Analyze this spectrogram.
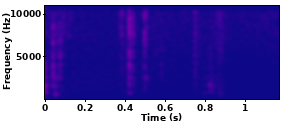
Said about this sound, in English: because I was too busy typing and I can't multitask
